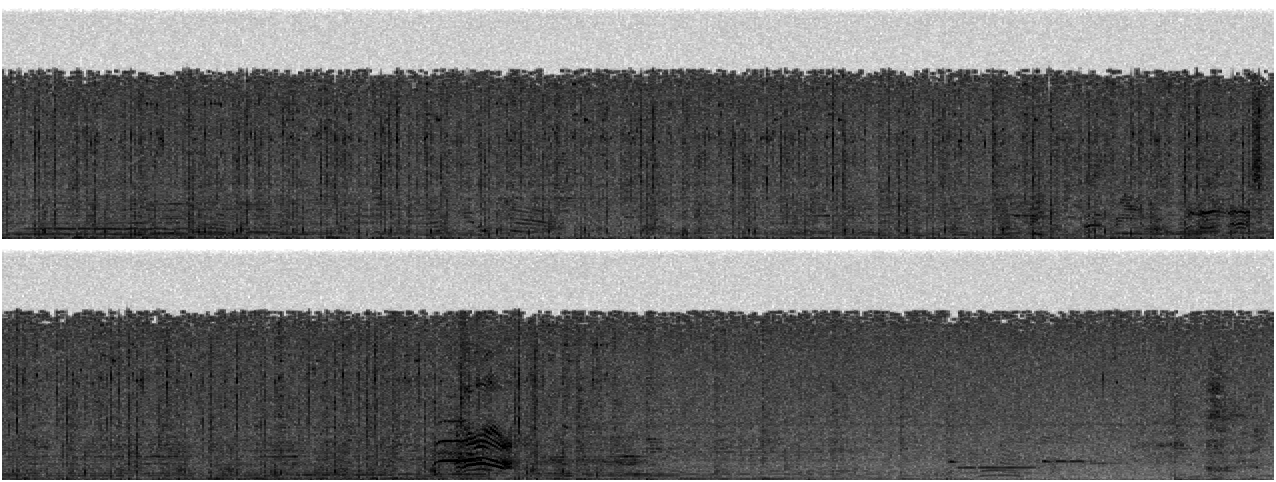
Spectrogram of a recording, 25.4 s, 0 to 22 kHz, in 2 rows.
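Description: Horse hooves clip-clop steadily in The Witcher 3, with neighs and snorts from the mare, while game characters speak over the hoofbeats.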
